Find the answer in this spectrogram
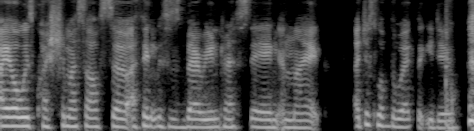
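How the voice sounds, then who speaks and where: In a Manchester accent, a woman speaks at a fairly quick pace with a medium pitch and a monotone, flat intonation. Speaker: beauty pageant winner. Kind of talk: casual introduction.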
